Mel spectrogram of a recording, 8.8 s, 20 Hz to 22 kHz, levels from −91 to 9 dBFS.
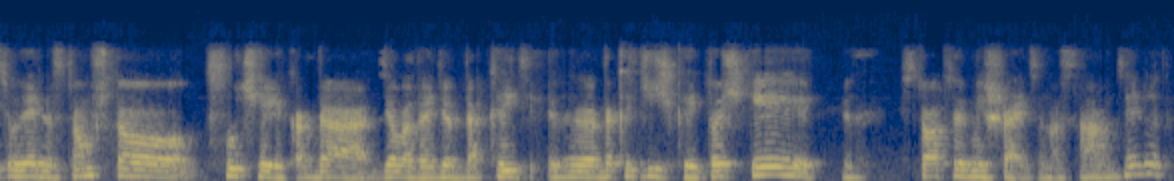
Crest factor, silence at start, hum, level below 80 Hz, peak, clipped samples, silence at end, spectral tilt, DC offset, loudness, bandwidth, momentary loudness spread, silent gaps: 14 dB; 0 s; none; -58 dBFS; -6 dBFS; under 0.1%; 0.05 s; -5.5 dB/octave; under 0.1%; -20 LUFS; 8.4 kHz; 8 LU; none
